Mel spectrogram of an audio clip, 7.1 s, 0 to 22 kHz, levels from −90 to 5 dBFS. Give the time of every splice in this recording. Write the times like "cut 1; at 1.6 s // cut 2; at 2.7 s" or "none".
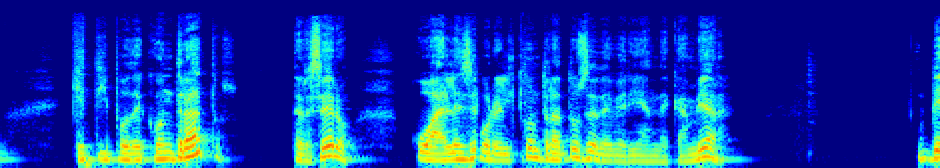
cut 1; at 3.6 s // cut 2; at 3.9 s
